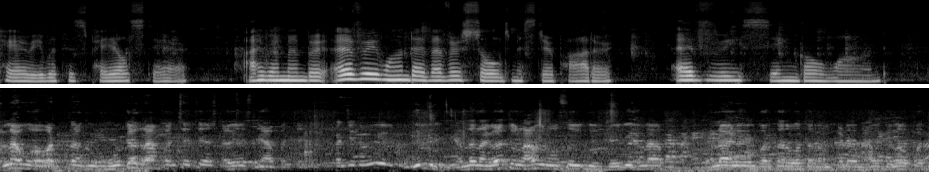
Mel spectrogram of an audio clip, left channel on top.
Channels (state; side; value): different; both; correlation 0.00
